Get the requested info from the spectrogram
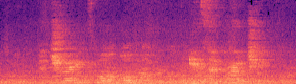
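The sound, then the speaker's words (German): A subway train rumbles steadily through a station in Seoul, with a few brief hissing, screeching bursts from the wheels or brakes over a murmur of indistinct commuter crowd voices. “Dann schieben sich endlose Pendlerschlangen durch lange Rolltreppen in die Züge der U-Bahn.”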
